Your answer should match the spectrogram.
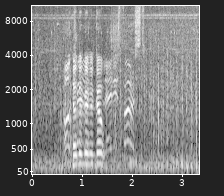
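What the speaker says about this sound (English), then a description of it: "Helicopter!" Helicopter in the video game Resident Evil Revelations, a steady rotor drone running under excited shouting from a player for the whole stretch.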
